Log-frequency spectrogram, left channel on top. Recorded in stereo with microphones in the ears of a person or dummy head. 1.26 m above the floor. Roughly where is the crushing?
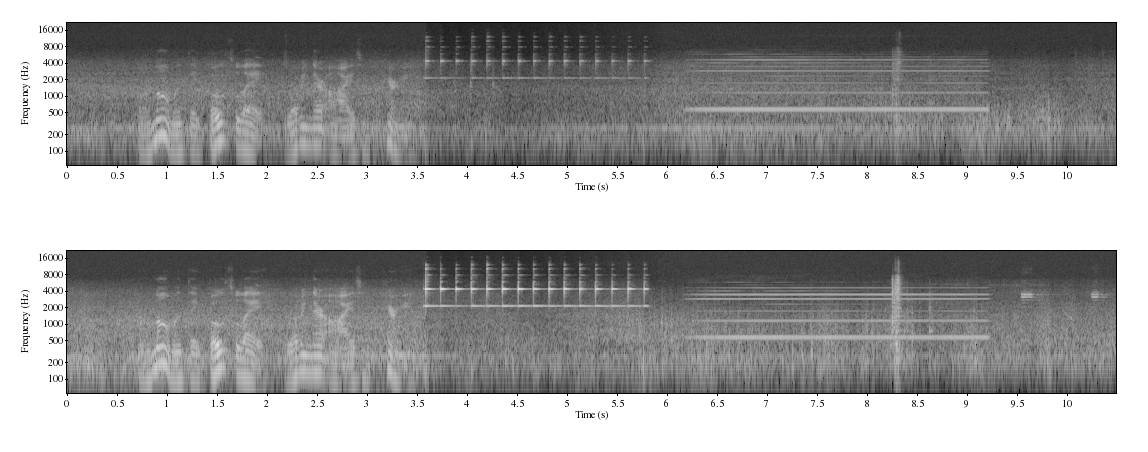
Right.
